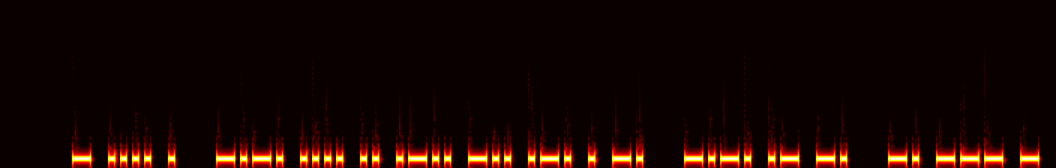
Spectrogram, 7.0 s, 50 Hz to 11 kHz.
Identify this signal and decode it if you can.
Morse code, heard as a keyed tone, about 32 wpm, 700 Hz. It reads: THE CHILDREN CAN NOT
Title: Sentences from Top 1000 Words - Review Part 4 - 30wpm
